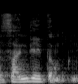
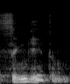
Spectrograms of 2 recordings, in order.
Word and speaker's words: Singeetam: For once and all in Kodambakkam, there was always a confusion how to pronounce his name. And the Tamil Nadu used to get very upset because they Mr. Sangeetam. No, it is Singeetam, please.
